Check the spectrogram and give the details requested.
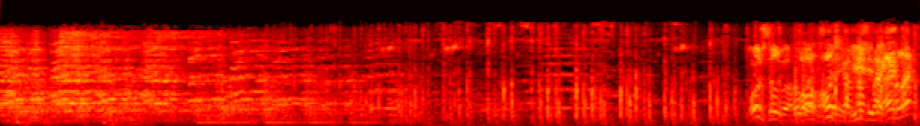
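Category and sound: animal, horses galloping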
